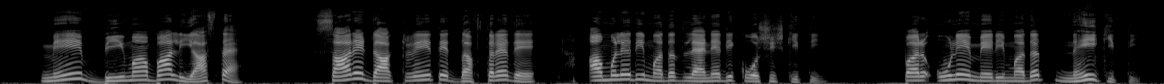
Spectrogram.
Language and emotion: Dogri, disgusted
